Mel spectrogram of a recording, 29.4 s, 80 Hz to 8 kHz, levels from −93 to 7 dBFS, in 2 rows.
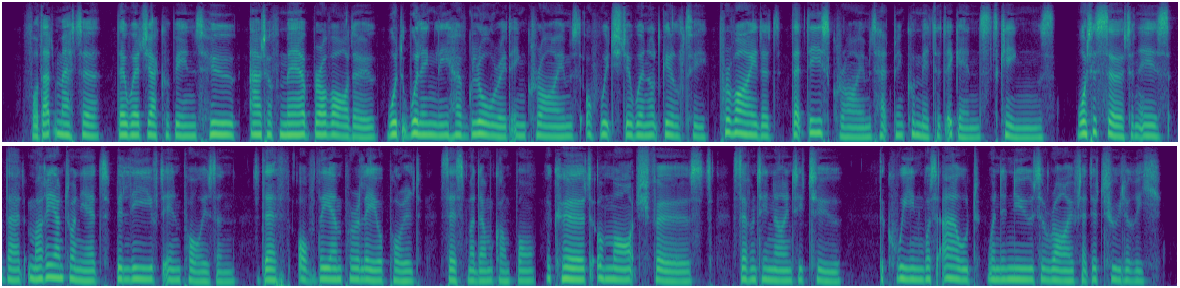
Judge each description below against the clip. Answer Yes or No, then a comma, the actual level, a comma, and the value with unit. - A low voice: No, medium, 180 Hz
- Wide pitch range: No, narrow, 2.4 semitones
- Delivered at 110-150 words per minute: Yes, slow, 135 wpm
